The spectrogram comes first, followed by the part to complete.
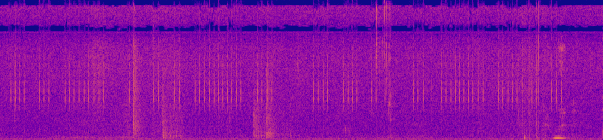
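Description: A steady low electrical hum under faint hiss, with a few soft faint clicks.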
